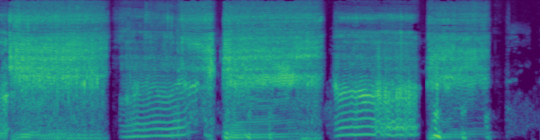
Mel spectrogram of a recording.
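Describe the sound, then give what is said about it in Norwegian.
A voice imitates labored, snorting breathing like a French bulldog, with four loud, raspy wheezing bursts separated by brief pauses, harsh. “Altså, ser du en gjennomsnittlig fransk bulldog i dag, så er det sånn”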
